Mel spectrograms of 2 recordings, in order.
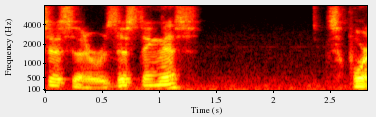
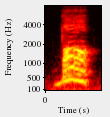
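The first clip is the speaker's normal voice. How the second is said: mock buzzer. Buzzer noise after guard quote.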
